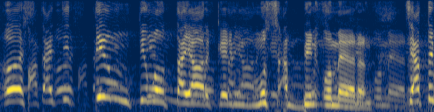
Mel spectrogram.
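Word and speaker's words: مصعب: Musab बिन उमैर अछ पढ़न Musab मगर प्रोनाउंसिएशन छ सही मुसअब बिन उमैर रदियल्लाहु तआला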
